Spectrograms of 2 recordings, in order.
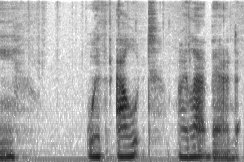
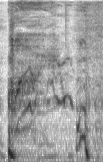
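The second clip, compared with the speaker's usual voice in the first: high squeaky laugh; 11 dB quieter than usual. Real, not acted. Laughing at her own sudden singing, high giggle.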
